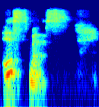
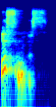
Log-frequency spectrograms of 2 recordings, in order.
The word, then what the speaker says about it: isthmus: this is called an isthmus kind of reminds me of Christmas it kind of rhymes with Christmas rather so this one's called isthmus the opposite of an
